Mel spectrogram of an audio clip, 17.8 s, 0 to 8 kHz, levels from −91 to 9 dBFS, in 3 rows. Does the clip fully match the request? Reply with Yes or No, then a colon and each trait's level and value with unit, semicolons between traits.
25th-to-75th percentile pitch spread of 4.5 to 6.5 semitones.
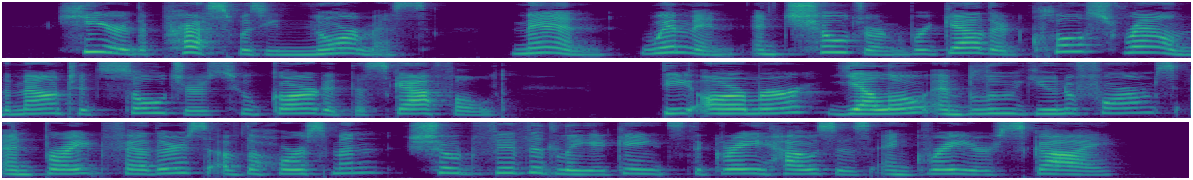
No: average, 3.6 semitones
